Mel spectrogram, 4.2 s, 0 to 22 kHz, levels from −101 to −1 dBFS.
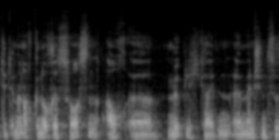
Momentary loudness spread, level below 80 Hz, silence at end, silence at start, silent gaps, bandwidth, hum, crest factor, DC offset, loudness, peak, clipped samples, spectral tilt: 5 LU; -66 dBFS; 0 s; 0 s; none; 13.5 kHz; none; 18 dB; under 0.1%; -41 LUFS; -22 dBFS; under 0.1%; -6.5 dB/octave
